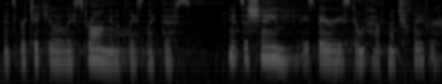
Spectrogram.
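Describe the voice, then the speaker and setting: An actress playing a calm, wistful wandering warrior woman with a soft, restrained voice in a video game cutscene. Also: deep voice, normal speed, a little hiss or hum, close to an everyday voice. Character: melancholy, soft-spoken wandering warrior woman losing her memories. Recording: long reverb, faint music. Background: faint music.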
